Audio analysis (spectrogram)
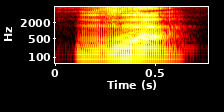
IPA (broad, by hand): ð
